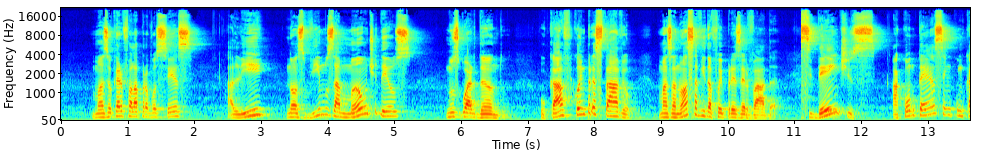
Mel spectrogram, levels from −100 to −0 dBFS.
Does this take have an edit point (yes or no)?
no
